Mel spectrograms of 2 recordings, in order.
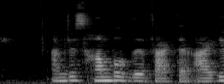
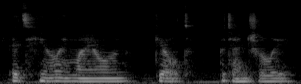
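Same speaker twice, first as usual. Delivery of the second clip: usual speaking voice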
